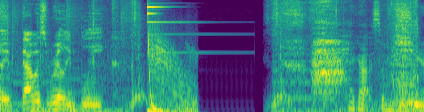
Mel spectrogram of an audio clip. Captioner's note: ping; exhales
